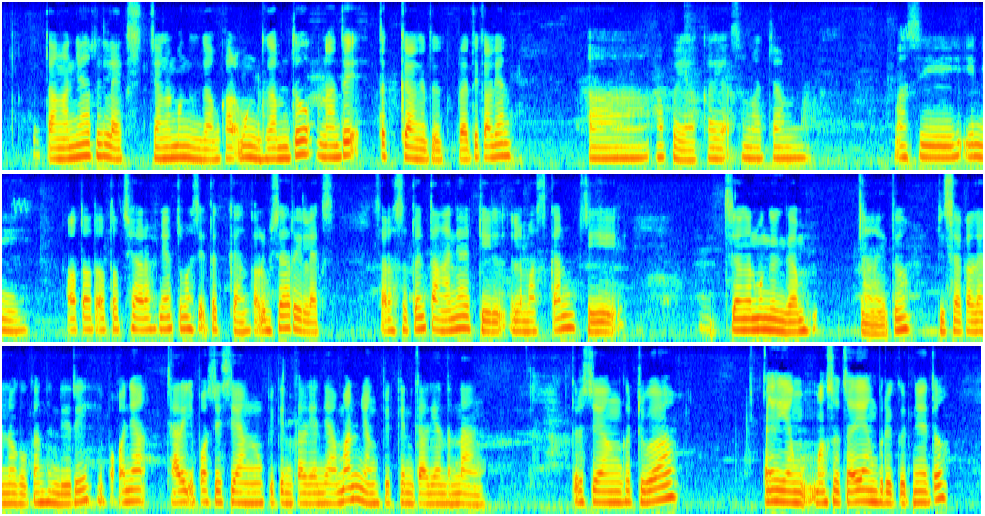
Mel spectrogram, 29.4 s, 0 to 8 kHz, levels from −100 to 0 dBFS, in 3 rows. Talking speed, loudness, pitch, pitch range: 125 wpm, -26 LUFS, 150 Hz, 135-160 Hz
